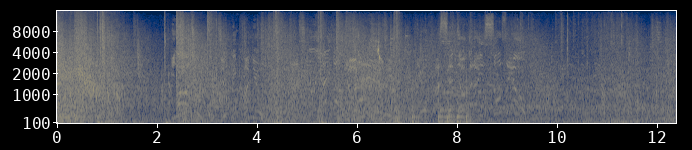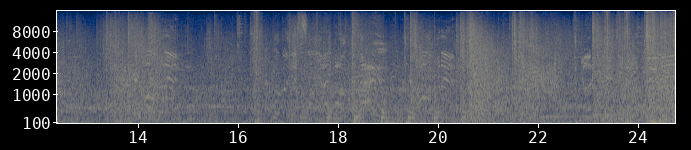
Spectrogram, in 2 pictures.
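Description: Troops in the battle game Total War: Shogun 2 fire in dense, crackling volleys, with continuous battlefield noise and someone talking over it.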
